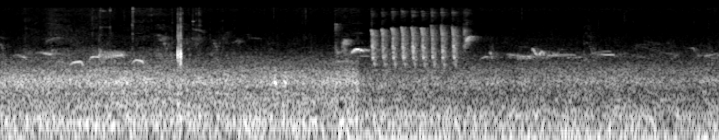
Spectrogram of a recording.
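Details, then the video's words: Nightingale singing around Braziers Meadow, Orwell Country Park: a few faint chirps, a sharp click, then a fast rattling series of about ten identical notes, fading back to soft twitters amid steady low noise. "Nightingales singing around Braziers Meadow, Orwell Country Park."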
